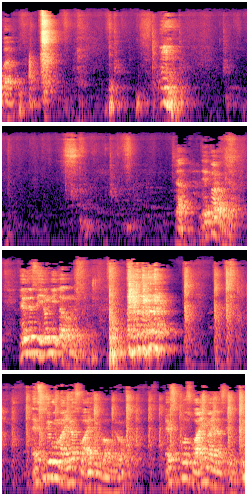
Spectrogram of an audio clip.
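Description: A man lectures with animation into a microphone.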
